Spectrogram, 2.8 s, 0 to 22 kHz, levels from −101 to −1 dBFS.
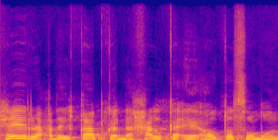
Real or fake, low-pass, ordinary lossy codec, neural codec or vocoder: fake; none; none; codec, 44.1 kHz, 7.8 kbps, Pupu-Codec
